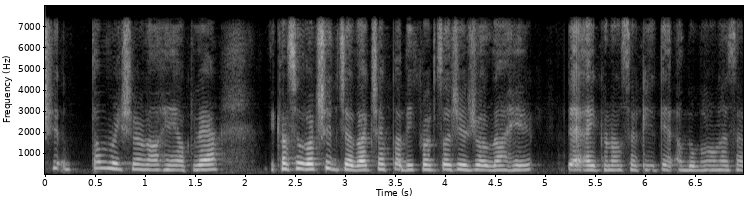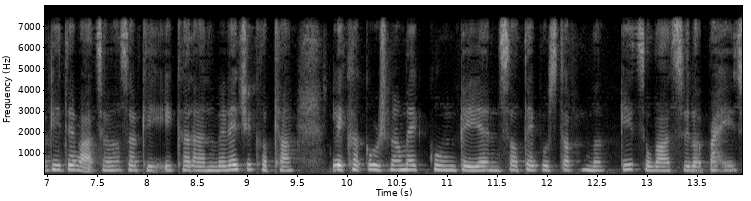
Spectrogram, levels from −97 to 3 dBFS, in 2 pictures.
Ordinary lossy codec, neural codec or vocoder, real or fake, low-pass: none; codec, 24 kHz, 0.9 kbps, WavTokenizer, medium music audio release; fake; 7.2 kHz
